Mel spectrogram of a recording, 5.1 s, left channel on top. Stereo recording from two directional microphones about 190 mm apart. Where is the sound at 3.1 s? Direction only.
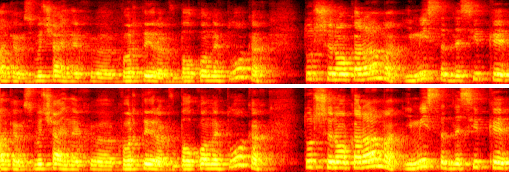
55° right (ahead or behind).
